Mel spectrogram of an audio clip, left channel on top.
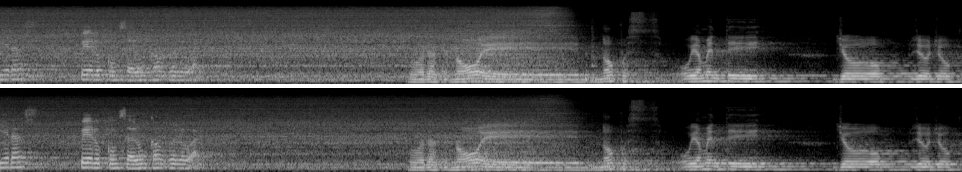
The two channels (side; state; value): both; normal; correlation 0.68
